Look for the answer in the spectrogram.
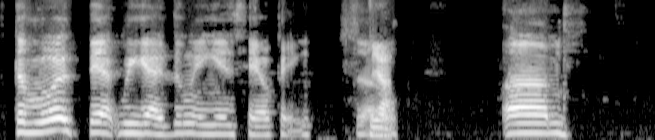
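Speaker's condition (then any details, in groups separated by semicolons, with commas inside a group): Cerebral palsy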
